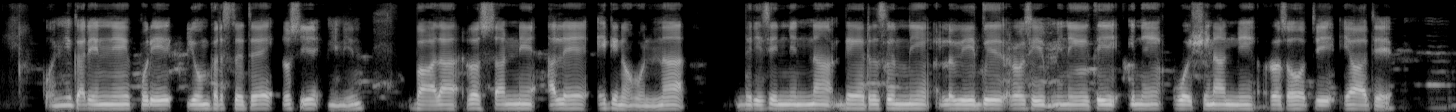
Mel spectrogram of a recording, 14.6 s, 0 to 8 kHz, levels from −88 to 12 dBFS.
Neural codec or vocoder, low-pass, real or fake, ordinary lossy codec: codec, 16 kHz, 2 kbps, X-Codec, HuBERT features, trained on balanced general audio; 7.2 kHz; fake; Opus, 64 kbps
